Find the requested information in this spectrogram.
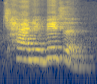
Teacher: Television sẽ hạ giọng xuống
